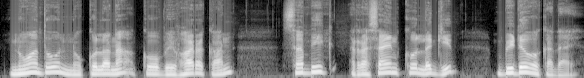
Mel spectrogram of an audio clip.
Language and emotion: Santali, neutral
